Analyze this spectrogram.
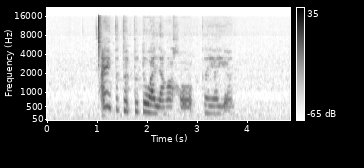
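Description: A young woman speaks close to a phone microphone with animation.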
